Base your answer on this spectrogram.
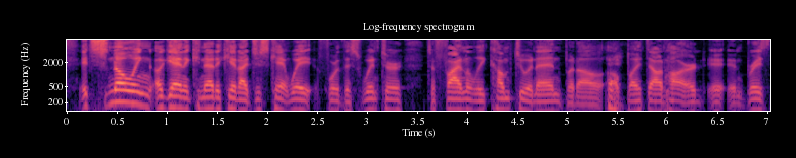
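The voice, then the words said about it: Congested voice with coughing. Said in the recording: “You can probably hear the coughing in my voice. I'm fighting a cold.”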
